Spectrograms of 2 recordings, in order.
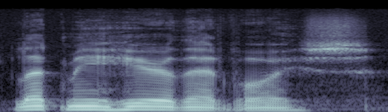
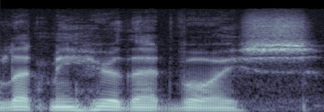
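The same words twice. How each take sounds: First: Slower, softer echo; quiet yearning repeat; longing plea. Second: Slow, softer yearning; tender, slow prayerful wish; longing plea. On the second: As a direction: ask slowly, with longing. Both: Real, not acted.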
